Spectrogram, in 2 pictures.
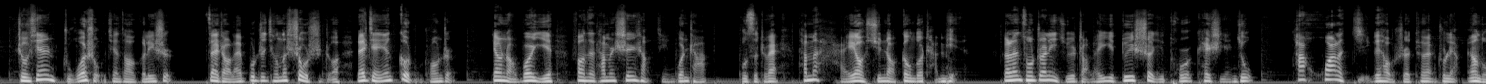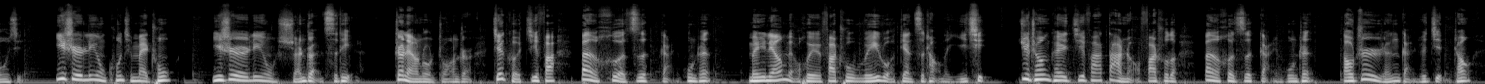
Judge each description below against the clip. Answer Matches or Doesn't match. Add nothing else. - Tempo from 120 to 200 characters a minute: Doesn't match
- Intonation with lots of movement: Matches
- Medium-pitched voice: Matches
